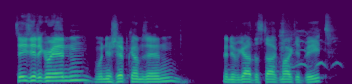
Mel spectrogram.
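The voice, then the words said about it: Imitates another person's voice. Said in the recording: “your best impression. Give us your best impression ... the Ted Ted Knight”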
